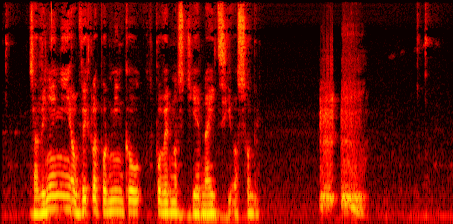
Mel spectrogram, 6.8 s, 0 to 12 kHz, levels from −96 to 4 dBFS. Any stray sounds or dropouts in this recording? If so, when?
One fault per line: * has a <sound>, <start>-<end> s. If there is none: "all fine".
* has a throat clearing, 4.8-5.5 s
